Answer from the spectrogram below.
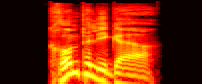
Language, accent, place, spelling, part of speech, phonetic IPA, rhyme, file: German, Germany, Berlin, krumpeliger, adjective, [ˈkʁʊmpəlɪɡɐ], -ʊmpəlɪɡɐ, De-krumpeliger.ogg
- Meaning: 1. comparative degree of krumpelig 2. inflection of krumpelig: strong/mixed nominative masculine singular 3. inflection of krumpelig: strong genitive/dative feminine singular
